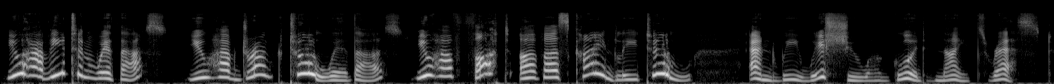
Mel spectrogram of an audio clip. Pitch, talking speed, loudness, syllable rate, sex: 275 Hz, 150 wpm, -20 LUFS, 3.6 syllables/s, female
